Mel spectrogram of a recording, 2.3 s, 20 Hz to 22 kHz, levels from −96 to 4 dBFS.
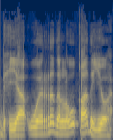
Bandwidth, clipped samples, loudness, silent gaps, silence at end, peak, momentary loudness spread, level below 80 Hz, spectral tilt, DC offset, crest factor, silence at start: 13 kHz; under 0.1%; -15 LUFS; none; 0.05 s; -4 dBFS; 2 LU; -60 dBFS; -6 dB/octave; under 0.1%; 12 dB; 0 s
